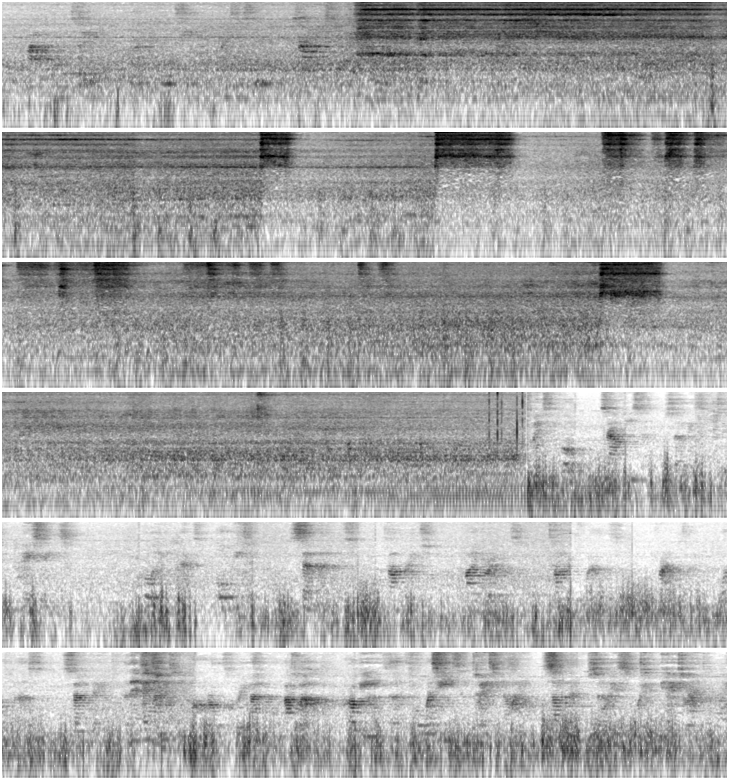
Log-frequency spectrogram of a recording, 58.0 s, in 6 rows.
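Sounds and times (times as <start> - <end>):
train running rumble: 1.5 - 58.0
hissing screeches: 4.7 - 11.8, 13.1 - 13.7, 15.4 - 16.6, 26.6 - 29.0
train wheels squealing: 4.7 - 16.6.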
